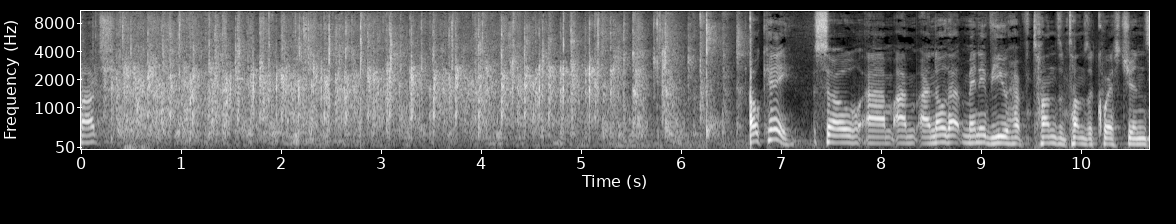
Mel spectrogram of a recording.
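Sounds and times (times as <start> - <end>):
speech: 0.0 - 1.2, 6.7 - 10.6
audience round of applause: 0.0 - 6.7.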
